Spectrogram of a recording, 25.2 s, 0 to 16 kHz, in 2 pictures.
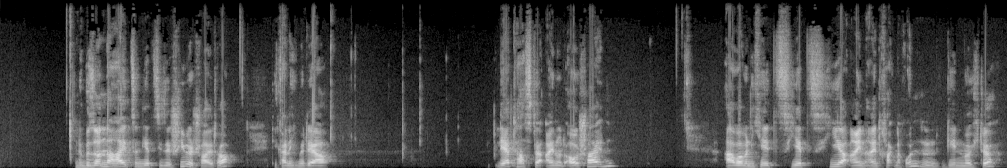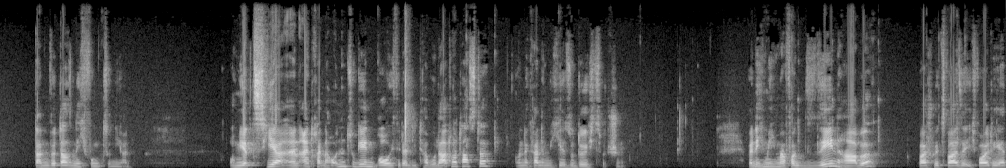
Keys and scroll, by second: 6.8 space, 18.6 Tab.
